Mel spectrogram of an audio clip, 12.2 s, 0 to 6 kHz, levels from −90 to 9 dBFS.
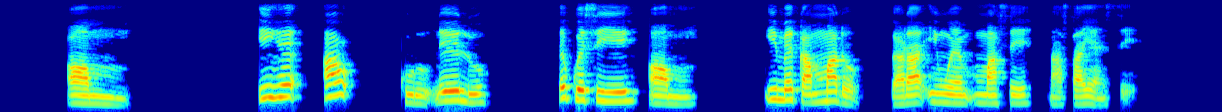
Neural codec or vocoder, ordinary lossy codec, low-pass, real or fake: none; none; 5.4 kHz; real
